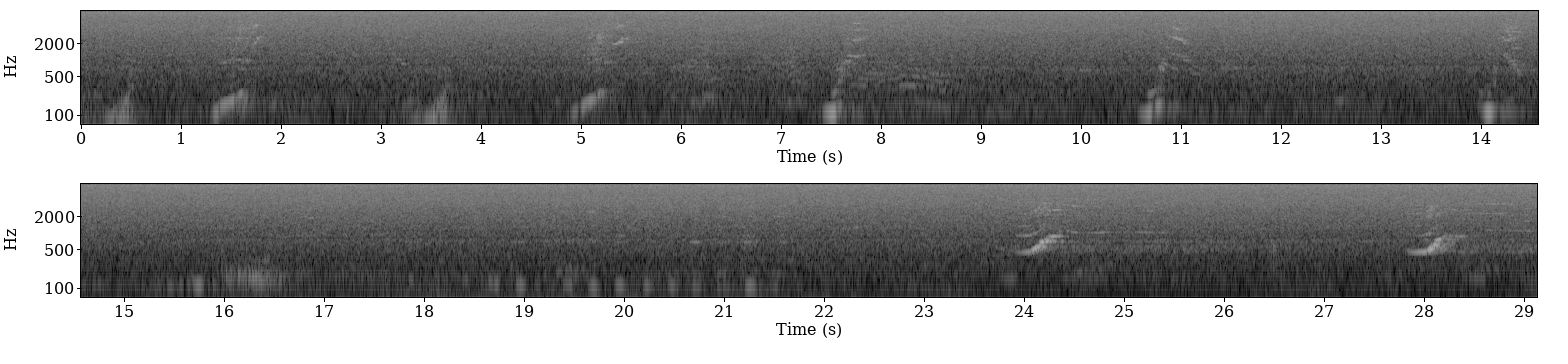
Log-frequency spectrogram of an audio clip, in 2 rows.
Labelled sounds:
10.9	11.1	humpback whale, 2.0 to 2.8 kHz
23.9	24.4	humpback whale, 0.80 to 1.2 kHz
28.1	28.5	humpback whale, 0.80 to 0.99 kHz

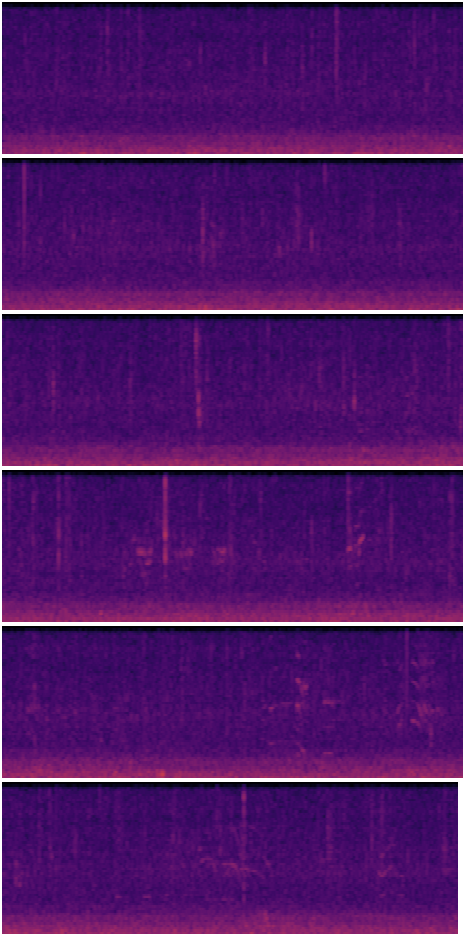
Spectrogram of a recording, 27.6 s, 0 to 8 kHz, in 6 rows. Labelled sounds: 21.0	21.4	Pacific white-sided dolphin, 3.6 to 4.0 kHz
25.2	25.7	Pacific white-sided dolphin, 3.2 to 3.8 kHz

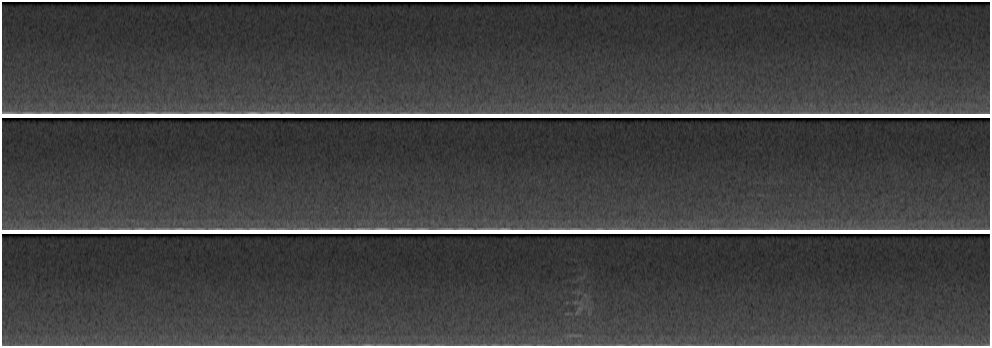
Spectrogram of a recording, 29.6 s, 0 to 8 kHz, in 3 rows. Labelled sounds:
25.4	25.6	killer whale, northern resident, 2.2 to 3.0 kHz

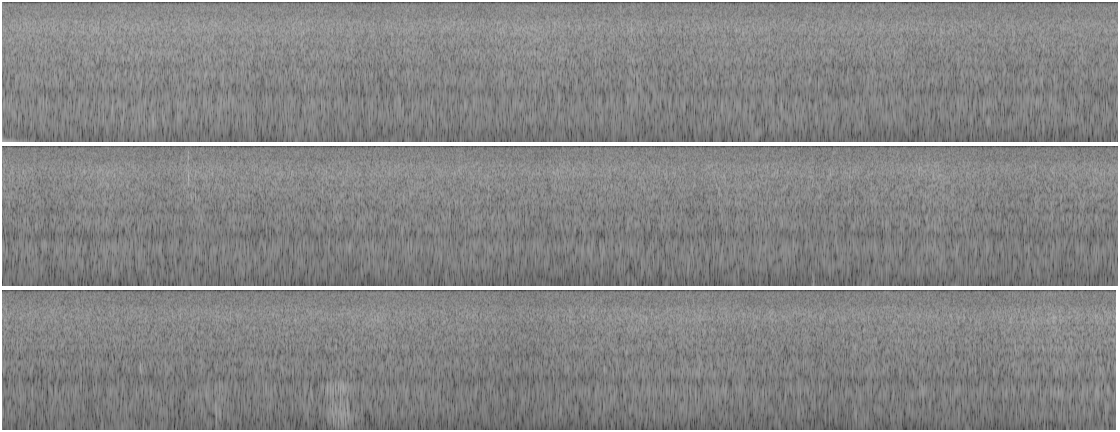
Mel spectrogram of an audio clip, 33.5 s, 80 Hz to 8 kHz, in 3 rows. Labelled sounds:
25.6	25.8	croaking sound likely from a nearby submerged object, 0.88 to 1.1 kHz

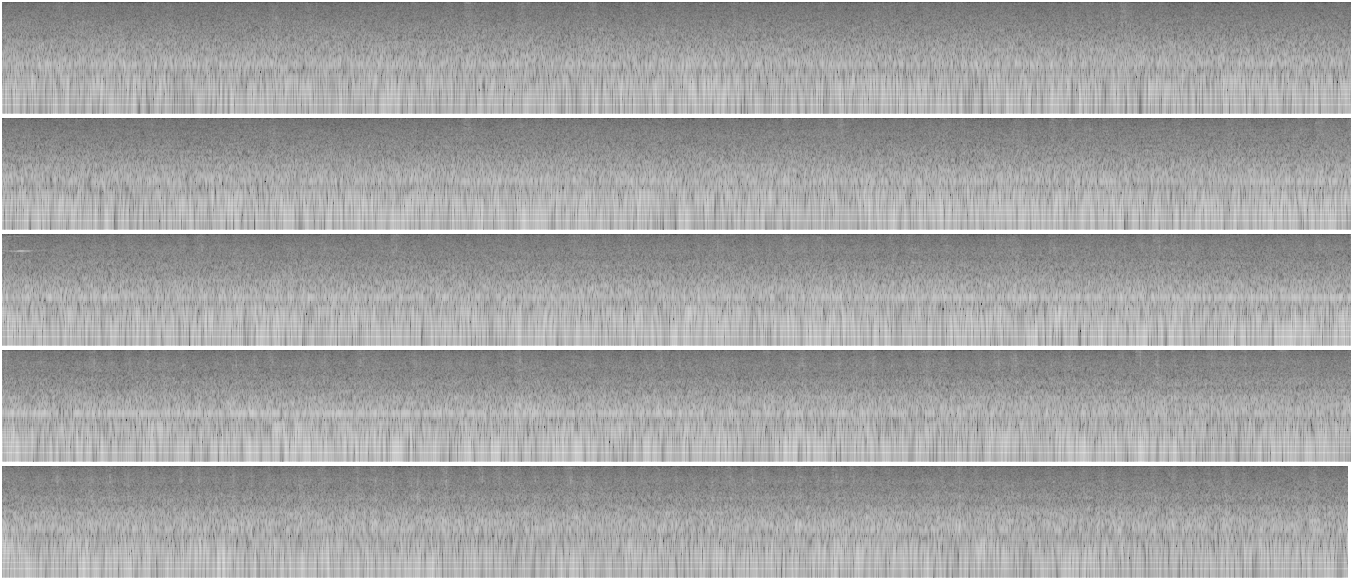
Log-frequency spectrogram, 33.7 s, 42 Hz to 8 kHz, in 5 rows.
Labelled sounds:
13.3	13.8	vessel noise, 3.2 to 8.0 kHz

